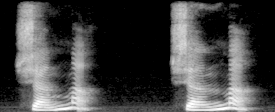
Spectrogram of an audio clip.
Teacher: Ma is neutral tone, so you don't want to put any emphasis on it.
